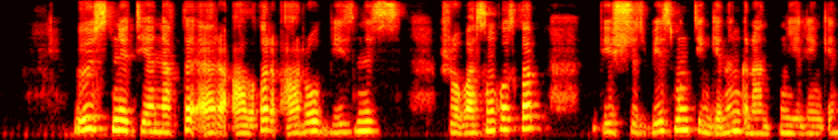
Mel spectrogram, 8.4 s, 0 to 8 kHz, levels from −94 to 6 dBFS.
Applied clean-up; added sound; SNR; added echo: none; none; none; none.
